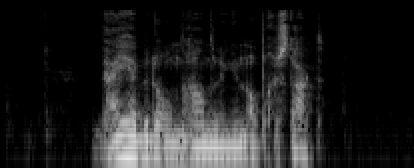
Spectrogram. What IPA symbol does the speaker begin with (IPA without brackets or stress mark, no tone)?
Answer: ʋ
